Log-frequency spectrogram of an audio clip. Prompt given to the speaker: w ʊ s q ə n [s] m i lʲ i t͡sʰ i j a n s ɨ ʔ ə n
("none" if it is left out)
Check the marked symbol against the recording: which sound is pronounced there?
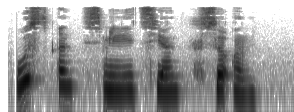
s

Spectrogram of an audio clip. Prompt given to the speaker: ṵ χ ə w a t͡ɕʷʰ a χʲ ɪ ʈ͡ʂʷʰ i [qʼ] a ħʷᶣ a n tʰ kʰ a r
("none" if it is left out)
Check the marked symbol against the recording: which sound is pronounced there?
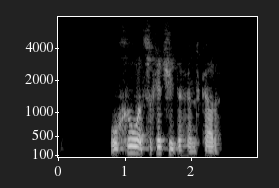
tʼ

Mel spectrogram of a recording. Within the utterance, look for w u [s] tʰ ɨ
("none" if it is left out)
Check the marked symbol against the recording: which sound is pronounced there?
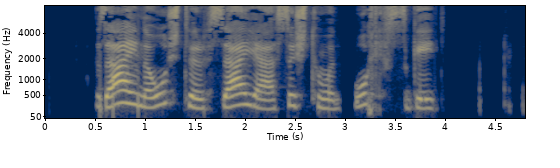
ʃ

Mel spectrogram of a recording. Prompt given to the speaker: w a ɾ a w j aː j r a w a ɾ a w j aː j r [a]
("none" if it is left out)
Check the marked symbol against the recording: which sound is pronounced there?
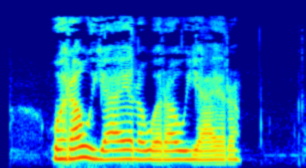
a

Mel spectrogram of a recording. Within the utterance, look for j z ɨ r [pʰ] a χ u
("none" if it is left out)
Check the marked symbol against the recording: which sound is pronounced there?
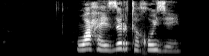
tʰ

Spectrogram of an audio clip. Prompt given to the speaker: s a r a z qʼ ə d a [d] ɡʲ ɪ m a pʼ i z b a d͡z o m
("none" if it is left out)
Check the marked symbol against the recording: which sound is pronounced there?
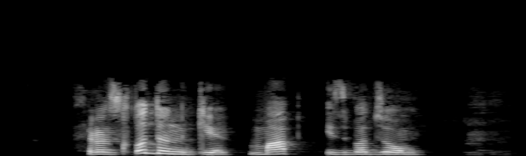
n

